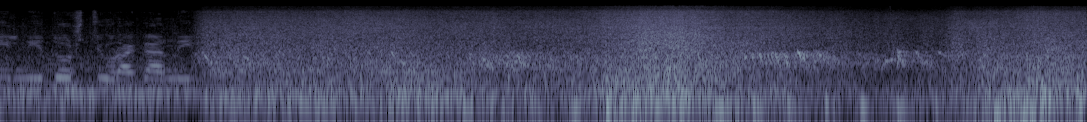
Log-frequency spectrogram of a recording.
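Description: Stormy waves crash and roar.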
